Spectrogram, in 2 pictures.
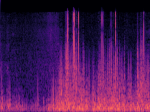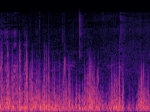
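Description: Wind buffeting a handheld camera's microphone, a loud low rumble that eases briefly about half a second in, with a cluster of sharp ticks and rustles between about one and three seconds in.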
